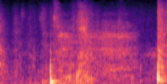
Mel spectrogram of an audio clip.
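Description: A person breathing through a respirator mask: a short click about half a second in, then one long breath.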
